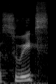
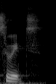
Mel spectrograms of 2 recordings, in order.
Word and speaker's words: suites: the first video of ATF uh I have pronounced uh suts as test suit test suits probably okay so that was my bad so it's pronounced as test suts okay so we will learn what is that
